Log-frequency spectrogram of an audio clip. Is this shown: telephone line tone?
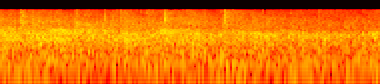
no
